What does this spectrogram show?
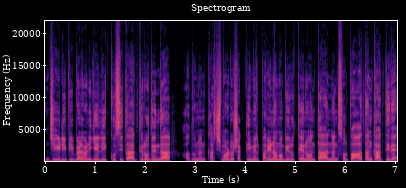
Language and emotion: Kannada, fearful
